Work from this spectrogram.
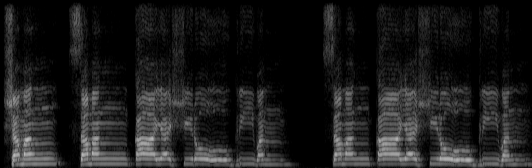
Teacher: व के ऊपर जो अनुस्वार है उसका उच्चारण न का ले आएंगे · म के ऊपर जो अनुस्वार है उसका अंग का उच्चारण ले आएंगे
